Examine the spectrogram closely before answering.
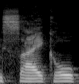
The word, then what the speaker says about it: psycho: A frightening psycho caught a flight to the island on Wednesday. GH in frightening. Psycho. The P is silent.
